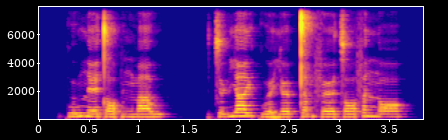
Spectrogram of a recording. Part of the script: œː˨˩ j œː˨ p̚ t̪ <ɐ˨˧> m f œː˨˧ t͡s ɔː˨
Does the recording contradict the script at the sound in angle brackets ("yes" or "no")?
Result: yes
